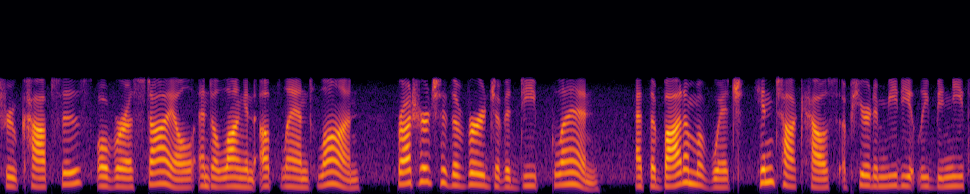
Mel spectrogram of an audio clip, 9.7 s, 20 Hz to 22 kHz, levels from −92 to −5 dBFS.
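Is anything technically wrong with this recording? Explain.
No, nothing technically wrong can be heard here.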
